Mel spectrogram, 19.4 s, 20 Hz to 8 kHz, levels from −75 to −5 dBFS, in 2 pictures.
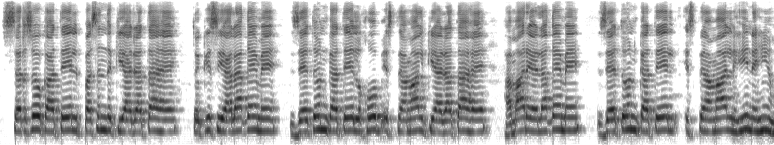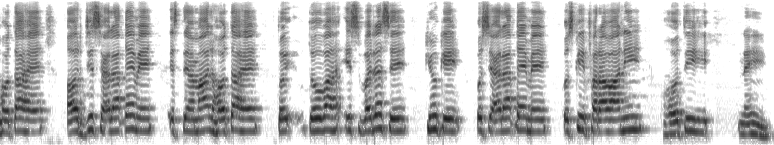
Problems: constant background noise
